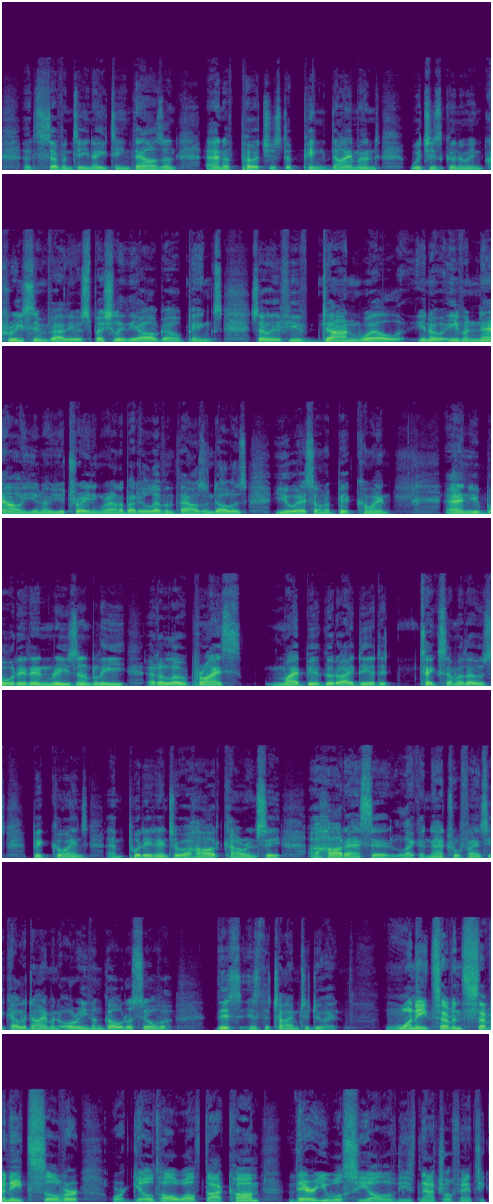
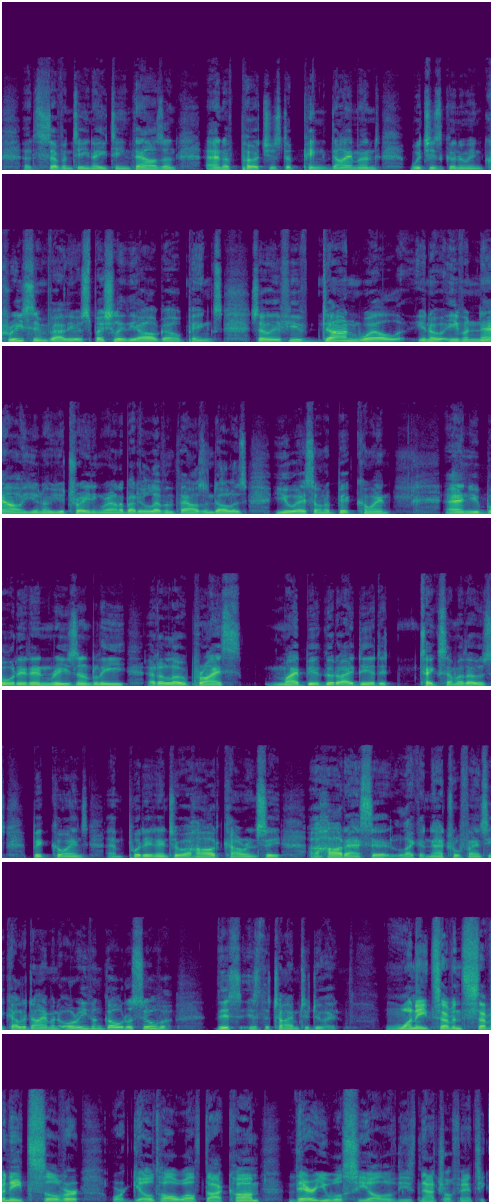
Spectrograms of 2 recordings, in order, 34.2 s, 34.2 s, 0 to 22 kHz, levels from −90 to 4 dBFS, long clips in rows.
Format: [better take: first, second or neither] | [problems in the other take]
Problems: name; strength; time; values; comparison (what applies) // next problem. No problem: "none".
neither | thin; somewhat; fading below 300 Hz; the same in both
